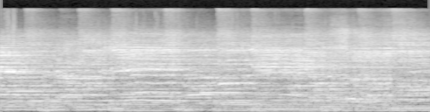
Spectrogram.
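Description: Live gospel hymn: a male vocal group singing together in harmony, backed by electric guitars and a band with a steady bass line.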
